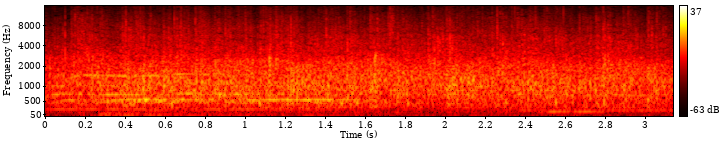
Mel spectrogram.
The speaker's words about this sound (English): Round of applause for all of those folks, please.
